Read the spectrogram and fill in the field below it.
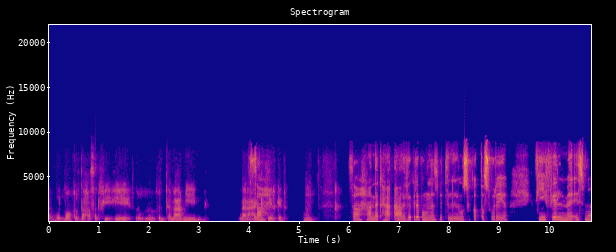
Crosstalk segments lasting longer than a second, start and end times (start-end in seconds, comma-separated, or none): none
